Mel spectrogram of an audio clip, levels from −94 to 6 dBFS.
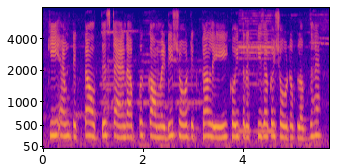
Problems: constant background noise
